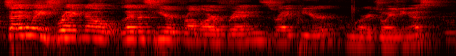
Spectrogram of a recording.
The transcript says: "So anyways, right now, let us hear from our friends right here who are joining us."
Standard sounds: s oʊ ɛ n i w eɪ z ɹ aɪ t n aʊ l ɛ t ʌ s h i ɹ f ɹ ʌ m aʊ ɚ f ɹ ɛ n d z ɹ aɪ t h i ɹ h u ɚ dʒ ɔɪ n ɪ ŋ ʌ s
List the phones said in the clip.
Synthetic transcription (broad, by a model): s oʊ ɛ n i w eɪ z ɹ aɪ t n aʊ l ɛ t ʌ s h i ɹ f ɹ ʌ m aʊ ɚ f ɹ ɛ n d z ɹ aɪ t h i ɹ h u ɚ dʒ ɔɪ n ɪ ŋ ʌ s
